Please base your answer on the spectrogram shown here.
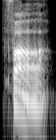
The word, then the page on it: lah: British English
